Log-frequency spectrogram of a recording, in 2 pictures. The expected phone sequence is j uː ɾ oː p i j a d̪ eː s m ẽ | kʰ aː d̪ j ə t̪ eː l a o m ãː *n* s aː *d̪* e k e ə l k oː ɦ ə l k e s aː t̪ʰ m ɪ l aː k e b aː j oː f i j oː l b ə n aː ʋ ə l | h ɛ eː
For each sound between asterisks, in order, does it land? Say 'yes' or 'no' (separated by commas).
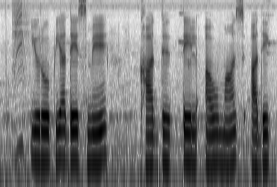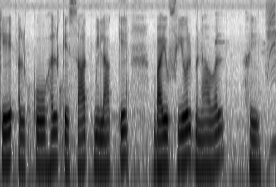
no, yes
